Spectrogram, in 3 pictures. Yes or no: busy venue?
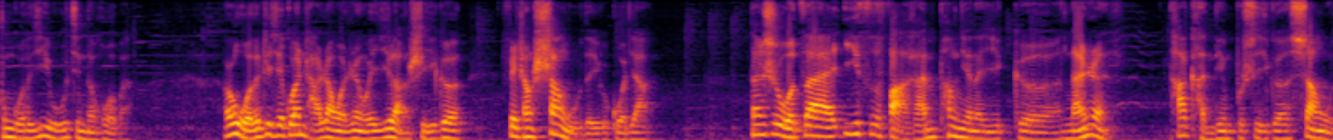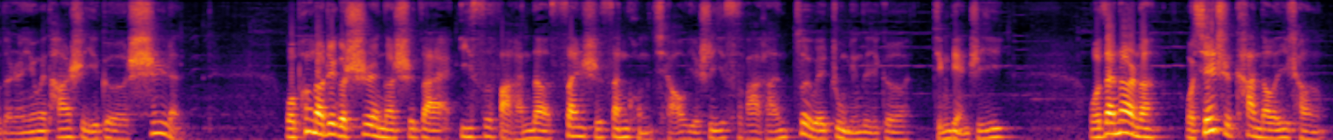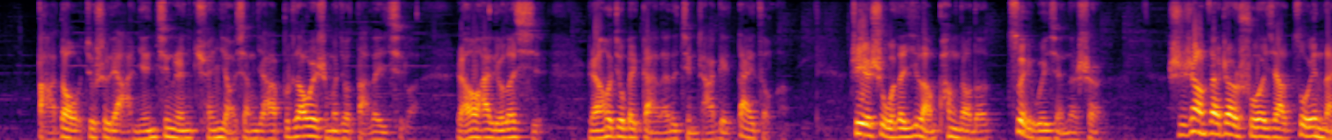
no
